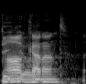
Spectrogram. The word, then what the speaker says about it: Geraint: Nej, det er mere, at man udtaler det rent faktisk med G, og ikke siger altså D. – Geraint.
